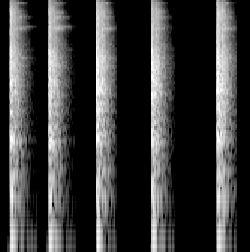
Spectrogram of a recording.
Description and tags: A simple loop of a hammer striking a metallic surface.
